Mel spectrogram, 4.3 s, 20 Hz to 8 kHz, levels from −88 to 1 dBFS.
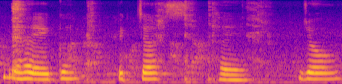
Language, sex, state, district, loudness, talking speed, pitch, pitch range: Hindi, female, Madhya Pradesh, Dhar, -17 LUFS, 70 wpm, 210 Hz, 185-220 Hz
